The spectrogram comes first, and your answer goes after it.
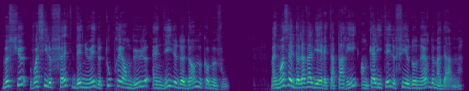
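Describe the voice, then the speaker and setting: An anxious young nobleman in love pleads his case in an audiobook scene, as the reader gives him voice. The delivery is earnest and urgent, with a lively, wide-ranging pitch. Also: normal speed, lightly acted. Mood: earnest pleading. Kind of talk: audiobook reading of dialogue.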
